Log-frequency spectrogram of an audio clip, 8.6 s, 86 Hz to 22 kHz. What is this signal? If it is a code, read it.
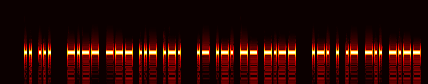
Morse code, heard as a keyed tone, about 25 wpm, 700 Hz. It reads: IS YOUR ARMY READY
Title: Sentences from Top 1000 Words - Review Part 5 - 25wpm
